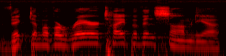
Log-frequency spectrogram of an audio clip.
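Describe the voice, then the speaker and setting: A man's voice: mid-range voice, lively intonation, moderate pace. A man hosting an old-time radio comedy show with theatrical, mock-grave scripted narration. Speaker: announcer and host.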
